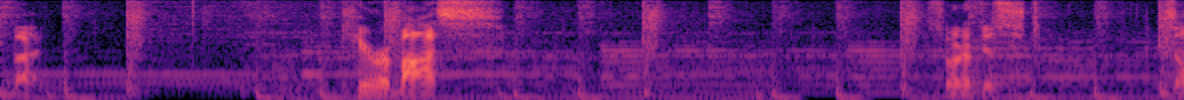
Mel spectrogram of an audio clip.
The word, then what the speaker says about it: Kiribati: The correct answer is Kiribati. Spelled like Kiribati, but pronounced Kiribati.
